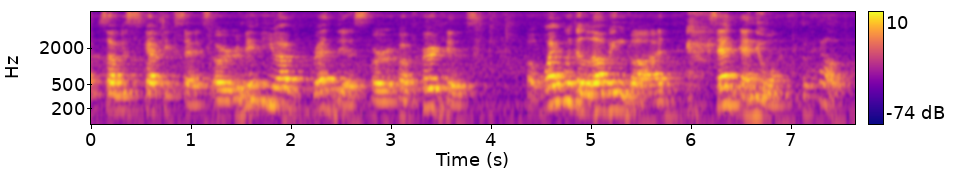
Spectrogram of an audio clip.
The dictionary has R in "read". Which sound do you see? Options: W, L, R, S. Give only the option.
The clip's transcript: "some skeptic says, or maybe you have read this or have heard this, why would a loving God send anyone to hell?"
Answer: R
